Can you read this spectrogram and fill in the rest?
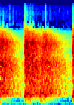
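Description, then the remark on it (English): Three loud gunshots crack out in quick, uneven succession, fired at a man getting away toward the horses, each sharp blast trailing into a harsh, noisy wash that fills the gaps, with no voices. “I think I winged him.”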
